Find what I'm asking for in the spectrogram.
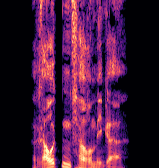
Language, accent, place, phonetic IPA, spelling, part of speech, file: German, Germany, Berlin, [ˈʁaʊ̯tn̩ˌfœʁmɪɡɐ], rautenförmiger, adjective, De-rautenförmiger.ogg
- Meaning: inflection of rautenförmig: 1. strong/mixed nominative masculine singular 2. strong genitive/dative feminine singular 3. strong genitive plural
